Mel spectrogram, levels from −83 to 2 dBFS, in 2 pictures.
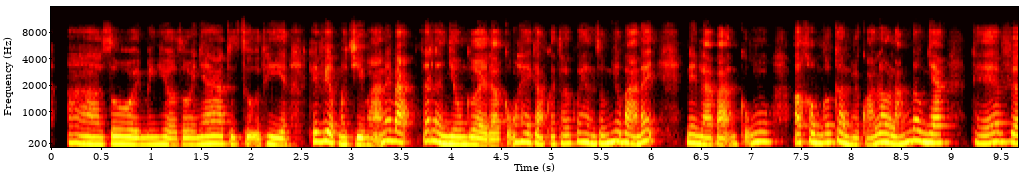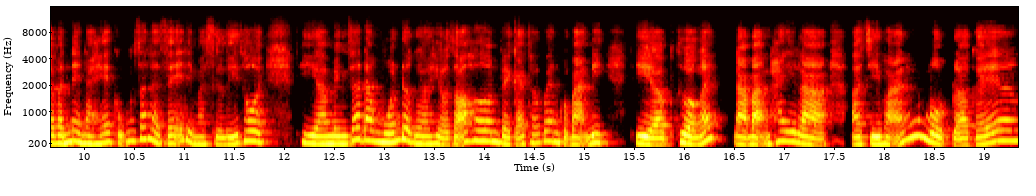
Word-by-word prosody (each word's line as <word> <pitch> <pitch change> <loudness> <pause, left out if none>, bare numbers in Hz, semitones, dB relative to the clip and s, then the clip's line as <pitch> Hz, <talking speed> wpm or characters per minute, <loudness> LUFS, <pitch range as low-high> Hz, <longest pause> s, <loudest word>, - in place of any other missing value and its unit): À, 190 -4 0
rồi, 180 -1 +2
mình 175 +1 -1
hiểu 170 -3 0
rồi 170 0 -2
nha. 190 +2 +1
Thực 180 - -3
sự 185 - -2
thì 175 -4 0 0.2
cái 240 - 0
việc 235 -5 +1
mà 180 - +2
trì 175 -1 +3
hoãn 170 +7 -3
ấy 260 - 0
bạn, 240 -2 -1
rất 255 +2 -3
là 245 - +1
nhiều 185 -2 +4
người 175 -4 +1
là 150 0 -2
cũng 220 - -5
hay 225 -1 +1
gặp 190 -4 -2
cái 180 - -5
thói 200 0 -3
quen 225 -4 +1
giống 200 +2 +1
như 240 +1 +2
bạn 200 -4 +1
ấy, 255 +2 -2 0.3
nên 210 -2 +1
là 170 -1 0
bạn 170 +3 -4
cũng, 235 +4 -2 0.2
a, 215 - -2
không 220 -1 0
có 225 - -1
cần 190 -8 0
quá 170 +2 -6
lo 225 0 +3
lắng 200 +5 +1
đâu 265 -2 0
nha. 220 -1 +2 0.2
Thế 215 +2 -3
về 205 -2 +1
vấn 205 +3 +4
đề 245 -3 +1
này 195 -2 +2
ấy 230 - -1
cũng 240 +6 -4
rất 305 +3 -3
là 235 -8 0
dễ 200 -1 -3
để 235 - 0
mà 180 -1 -1
xử 180 -1 -5
lý 180 +3 +1
thôi. 255 -2 0 0.4
Thì, 205 -3 +3
à, 185 0 +3
mình 190 0 +4
rất 295 +1 -1
đang 265 -3 +2
muốn 230 +3 +5
được, 280 -8 +1
à, 190 -1 +1
hiểu 190 -4 0
rõ - - 0
hơn 255 -1 +1
về 185 -4 0
cái 170 +2 -4
thói 210 +2 -5
quen 250 -2 -2
của - - -4
bạn 180 +1 -3
đi. 215 +1 +1 0.3
Thì, 190 -2 +8
ờ, 165 0 +1
thường 195 -5 +4
ấy 295 +8 +2 0.2
là 180 -2 +1
bạn 185 +1 +1
hay 245 +2 -1
là, 170 -6 0 0.2
ờ, 175 +1 -1
trì 185 0 +5
hoãn 215 - -1 0.2
một, 195 -6 +3
ờ, 160 +1 -1
cái, 190 +6 -1
ơ, 265 +1 -1
200 Hz, 285 wpm, -20 LUFS, 180-230 Hz, 0.4 s, Thì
